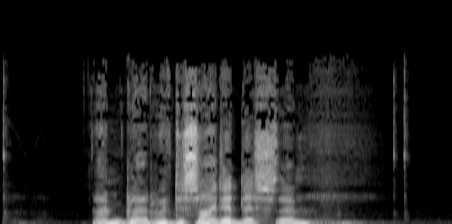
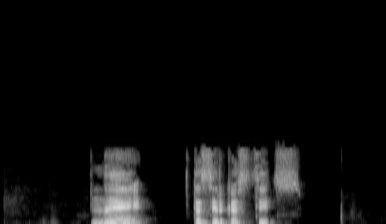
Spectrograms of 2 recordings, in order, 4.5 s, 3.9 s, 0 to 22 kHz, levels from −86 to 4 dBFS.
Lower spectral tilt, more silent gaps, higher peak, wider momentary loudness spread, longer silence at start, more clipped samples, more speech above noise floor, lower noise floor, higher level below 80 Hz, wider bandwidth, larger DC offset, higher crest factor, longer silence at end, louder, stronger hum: about the same, -4 dB/octave vs -3.5 dB/octave; neither; about the same, 0 dBFS vs 0 dBFS; second, 11 LU vs 18 LU; about the same, 0.95 s vs 0.9 s; neither; about the same, 47 dB vs 48 dB; about the same, -65 dBFS vs -68 dBFS; first, -46 dBFS vs -66 dBFS; first, 16 kHz vs 8 kHz; neither; about the same, 20 dB vs 22 dB; about the same, 1 s vs 0.9 s; about the same, -18 LUFS vs -19 LUFS; neither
